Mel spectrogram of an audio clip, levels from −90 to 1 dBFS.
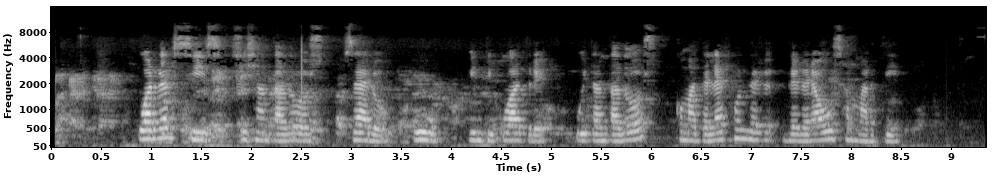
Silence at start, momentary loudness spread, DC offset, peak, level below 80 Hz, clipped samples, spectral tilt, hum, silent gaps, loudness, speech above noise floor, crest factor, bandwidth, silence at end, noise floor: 0.05 s; 11 LU; under 0.1%; 0 dBFS; -48 dBFS; under 0.1%; -4.5 dB/octave; none; none; -21 LUFS; 34 dB; 20 dB; 10 kHz; 0.65 s; -55 dBFS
